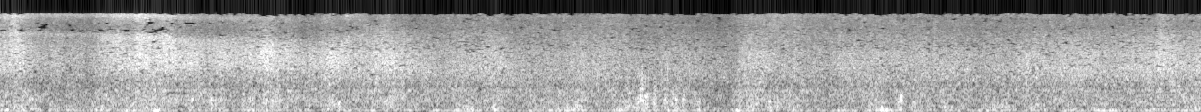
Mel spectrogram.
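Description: Super typhoon winds blowing hard through heavy rain, rising and falling in gusts, with the wind buffeting the microphone.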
